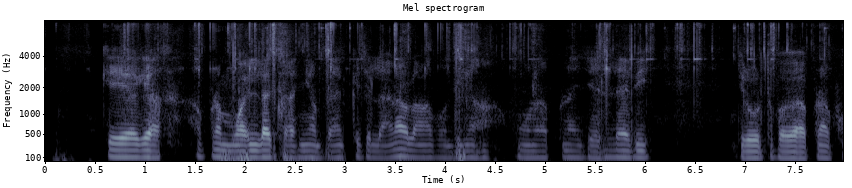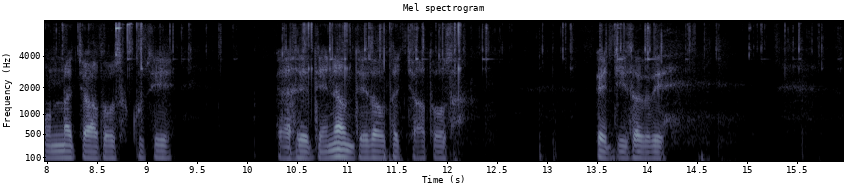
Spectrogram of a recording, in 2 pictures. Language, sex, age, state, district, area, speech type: Dogri, male, 30-45, Jammu and Kashmir, Udhampur, rural, spontaneous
